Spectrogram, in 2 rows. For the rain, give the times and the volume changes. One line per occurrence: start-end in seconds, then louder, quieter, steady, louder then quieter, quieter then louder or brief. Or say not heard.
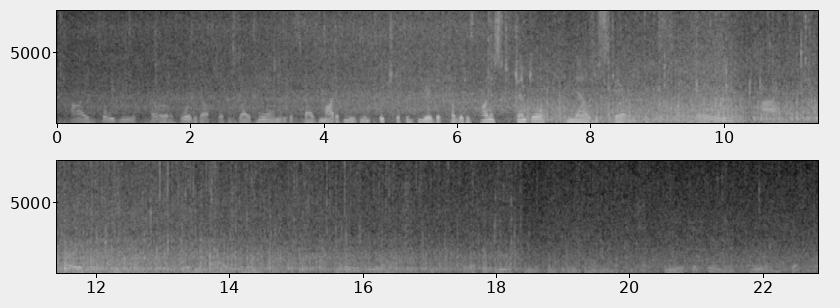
0.0-22.8 louder then quieter.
